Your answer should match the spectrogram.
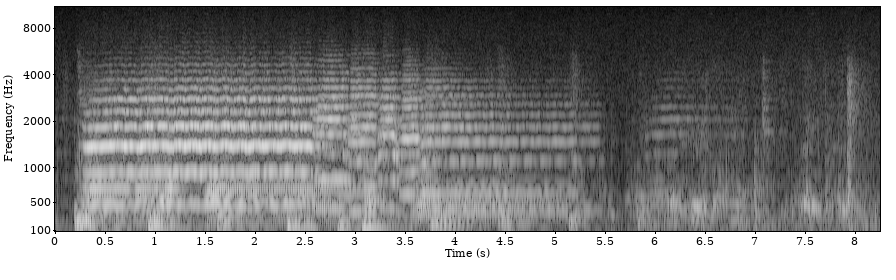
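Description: Closing phrase of a slow brass-led theme tune: a solo cornet holds one long note over a bass line that steps down note by note, then fades out about five and a half seconds in, leaving a much quieter background.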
